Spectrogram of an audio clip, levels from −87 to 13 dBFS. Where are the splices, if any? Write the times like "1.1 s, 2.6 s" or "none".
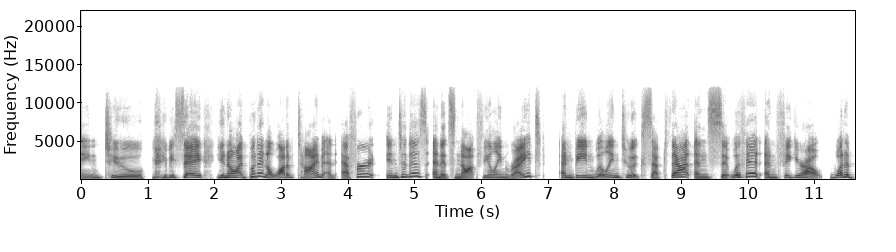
1.0 s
